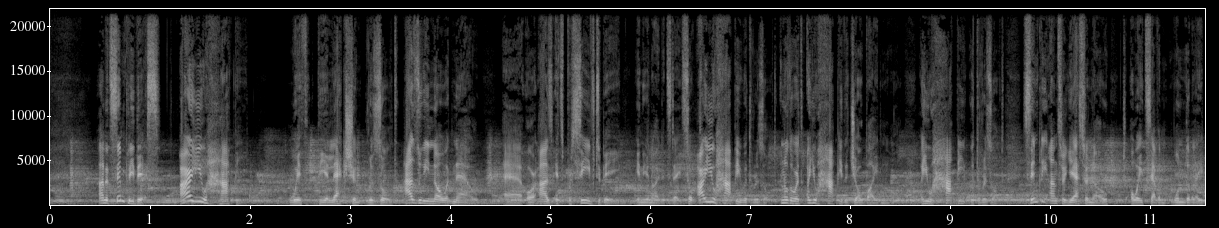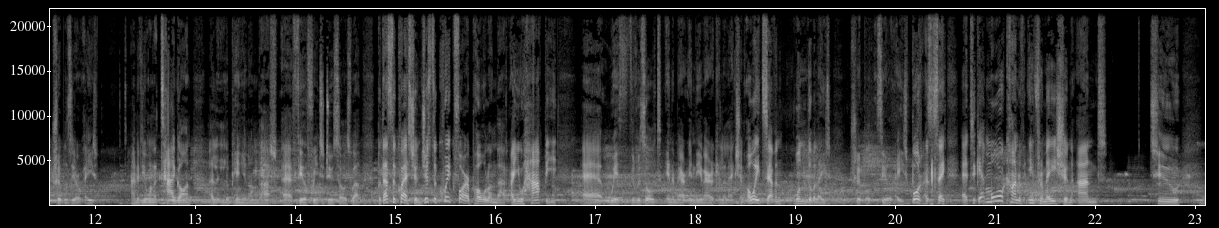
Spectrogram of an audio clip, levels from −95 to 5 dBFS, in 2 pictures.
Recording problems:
thin; very; fading below 550 Hz
wrong speed and pitch; too fast and too high; 1.7 times normal speed
background chatter; loud; throughout; 4 voices, 9 dB below the speech

